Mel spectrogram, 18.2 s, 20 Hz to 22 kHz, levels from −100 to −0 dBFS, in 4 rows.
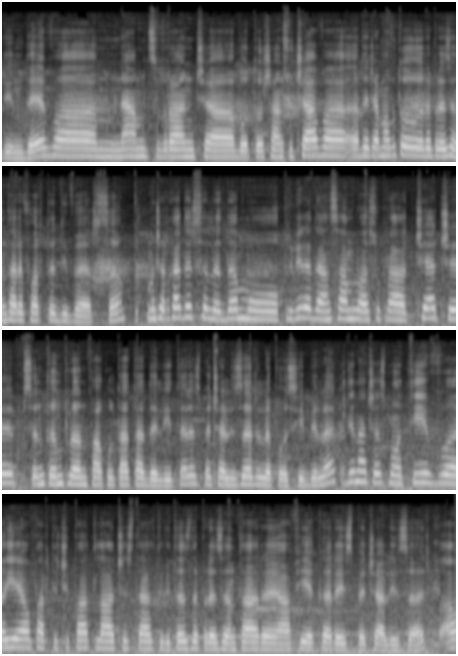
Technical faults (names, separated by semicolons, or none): dropped samples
